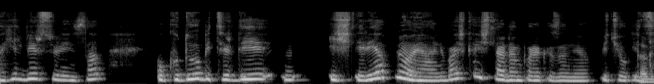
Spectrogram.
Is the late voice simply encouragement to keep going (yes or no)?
no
